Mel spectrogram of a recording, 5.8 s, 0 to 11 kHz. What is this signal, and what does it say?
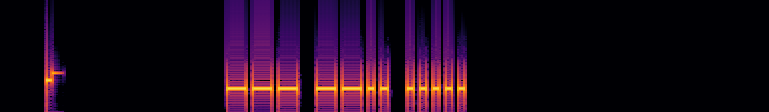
Morse code, heard as a keyed tone, about 25 wpm, 700 Hz. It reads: OZ5
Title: Callsign Prefixes for Top 50 DXCC - 25wpm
